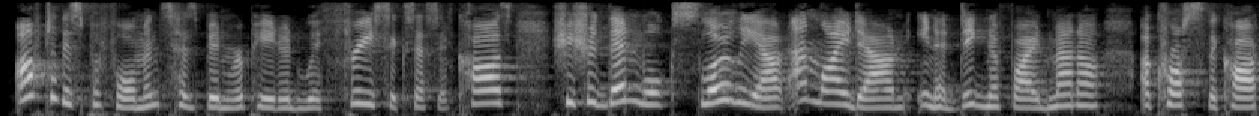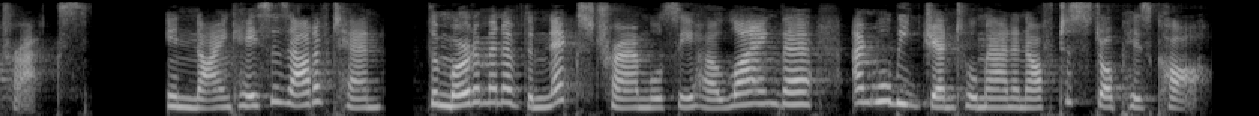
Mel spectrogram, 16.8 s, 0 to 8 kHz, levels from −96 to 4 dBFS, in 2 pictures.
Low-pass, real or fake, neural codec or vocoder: 7.2 kHz; fake; vocoder, 22.05 kHz, 80 mel bands, Vocos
